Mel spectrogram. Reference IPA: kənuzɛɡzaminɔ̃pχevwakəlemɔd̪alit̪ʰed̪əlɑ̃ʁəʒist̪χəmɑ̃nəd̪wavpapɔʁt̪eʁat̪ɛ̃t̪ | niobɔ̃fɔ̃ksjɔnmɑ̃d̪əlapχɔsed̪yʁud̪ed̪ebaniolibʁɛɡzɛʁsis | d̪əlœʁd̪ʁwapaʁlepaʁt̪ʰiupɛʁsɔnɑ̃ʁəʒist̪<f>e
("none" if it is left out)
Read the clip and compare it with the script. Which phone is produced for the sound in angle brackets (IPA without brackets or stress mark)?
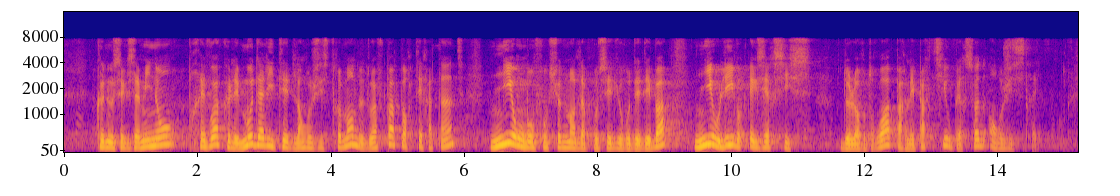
χ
